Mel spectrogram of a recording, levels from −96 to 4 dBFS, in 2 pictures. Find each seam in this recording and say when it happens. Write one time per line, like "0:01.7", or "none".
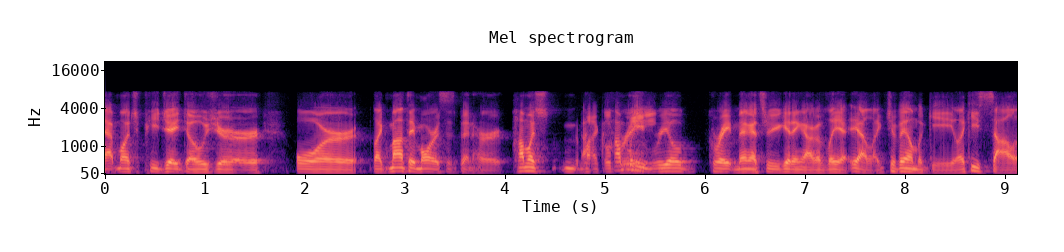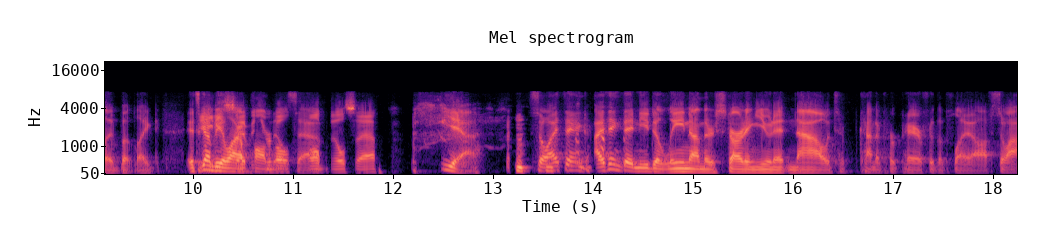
0:04.1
